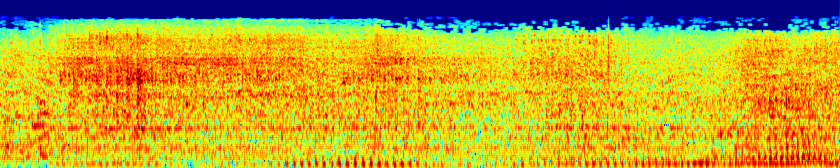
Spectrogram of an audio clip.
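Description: A motor vehicle's engine running close by, a steady low hum with a slight pulse, setting in about half a second in.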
